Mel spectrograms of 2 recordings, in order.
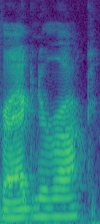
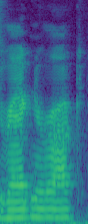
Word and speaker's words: Ragnarok: So anyway, we're looking at Ragnarok. I'm told that's how you say it. It's not Ragnar, okay, it's Ragnarok, and he's coming in here on number 8 with a minor attack.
